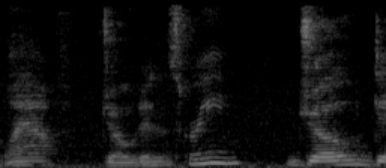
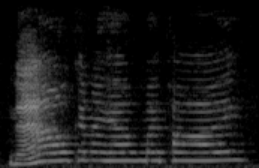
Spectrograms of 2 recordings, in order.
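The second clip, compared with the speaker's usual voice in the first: put-on much higher child voice; little possum voice; 13 semitones higher than usual. Joe thanking the bear then asking Mom for pie. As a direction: chirp it like a small eager possum. Joe's high voice.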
